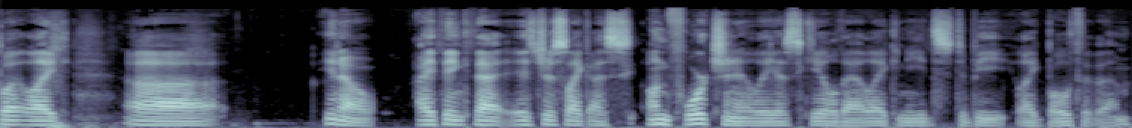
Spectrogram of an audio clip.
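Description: A man's normal speaking voice with an American accent, medium in pitch, at a moderate pace, with ordinary pitch variation and big swings in loudness, in a very clean recording with a silent background. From New York. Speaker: comedy writer for late-night TV. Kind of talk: casual podcast interview.

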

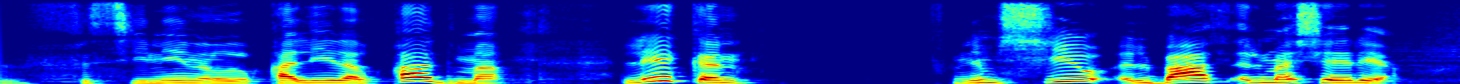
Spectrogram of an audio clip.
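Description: Recorded very cleanly against a silent background, with a dry, close sound and no echo, a woman with an unremarkable speaking voice talks at a fairly slow pace, fairly high in pitch, with lively intonation. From Tunisia, Sfax. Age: 20s. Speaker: civil society activist. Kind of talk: interview testimony.

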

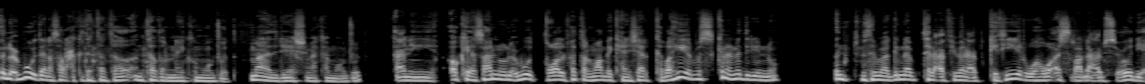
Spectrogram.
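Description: Very fast, somewhat breathy male speech at medium pitch with ordinary pitch variation, in a dry, close sound with no echo on a very clean recording with a silent background. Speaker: football pundit. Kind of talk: casual chat.

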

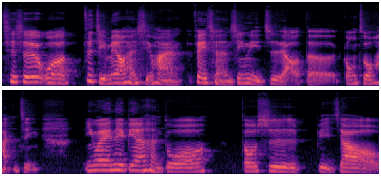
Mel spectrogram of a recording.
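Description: In a very clean recording with a silent background, a woman of medium pitch speaks at a very slow pace with lively intonation and a bright, sharp tone. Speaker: psychotherapist. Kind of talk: interview.

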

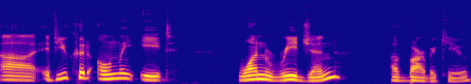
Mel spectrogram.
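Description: Speaking very slowly with lively intonation and a medium pitch, a man with an American accent is heard on a very clean recording with a silent background and a dry, close sound with no echo. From Michigan. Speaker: podcast host. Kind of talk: casual chat. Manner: halting.

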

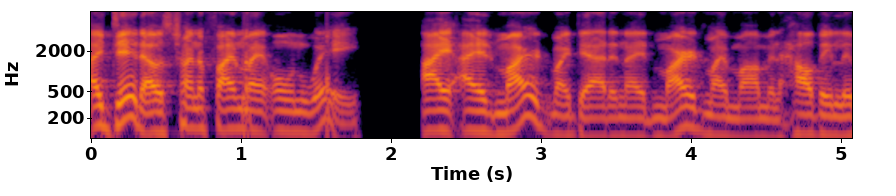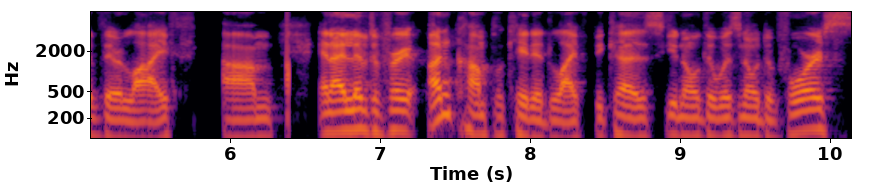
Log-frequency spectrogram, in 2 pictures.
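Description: A man with an unremarkable speaking voice talks at a fairly quick pace and a fairly low pitch, with ordinary pitch variation. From Canada, Toronto. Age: 40s. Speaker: minister. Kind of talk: casual interview.

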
